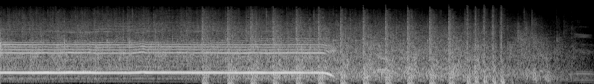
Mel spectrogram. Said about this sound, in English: I couldn't hear you over the gunshots. Nah, there's definitely a lot of gunshots going on. I can hear them through the headphones.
